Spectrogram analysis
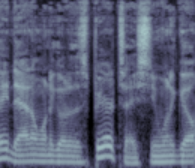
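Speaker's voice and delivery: usual speaking voice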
